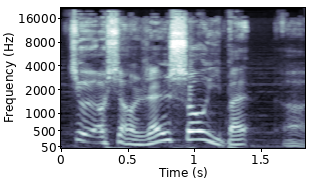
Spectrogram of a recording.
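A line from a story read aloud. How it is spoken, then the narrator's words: Sudden outburst shout. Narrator (Chinese): 他突然爆喊了一句说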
